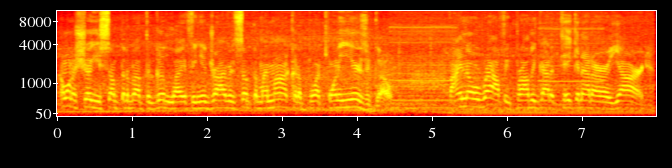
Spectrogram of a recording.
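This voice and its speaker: A man's voice: sits high, fast, lightly acted. An actor playing a brash male gangster in a game cutscene, talking tough street slang and mocking his friends. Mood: griping. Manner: tough street slang, loud teasing laughs. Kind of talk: video game cutscene acting. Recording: car and street noise.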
